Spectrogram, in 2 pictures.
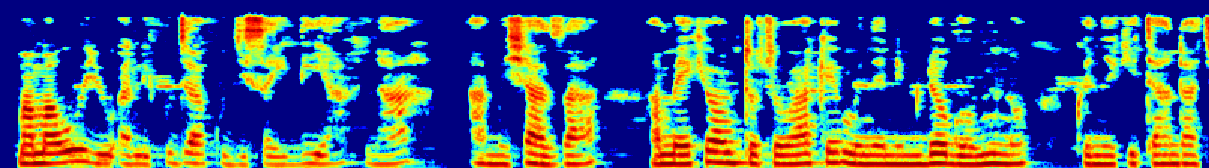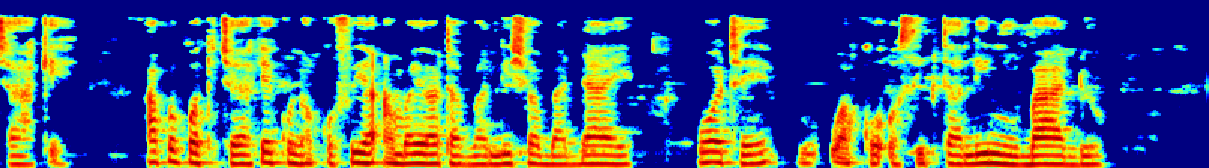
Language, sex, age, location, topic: Swahili, female, 18-24, Nakuru, health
